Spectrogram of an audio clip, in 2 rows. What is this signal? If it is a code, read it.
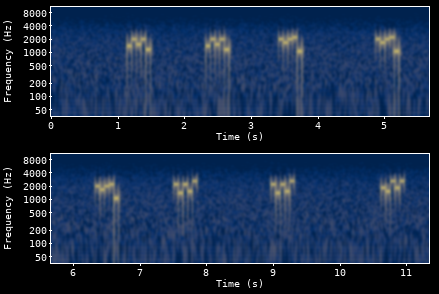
Five-tone selective call (ZVEI), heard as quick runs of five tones, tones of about 70 ms. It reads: 48582 48582 86891 86891 86891 94955 94955 75577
